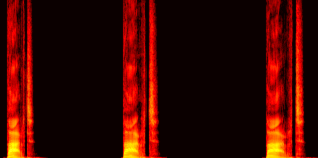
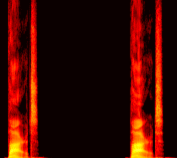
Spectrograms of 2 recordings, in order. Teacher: Yes, there is an R in it, but you don't really have to roll that R. You can if you want to, and it will sound like this.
